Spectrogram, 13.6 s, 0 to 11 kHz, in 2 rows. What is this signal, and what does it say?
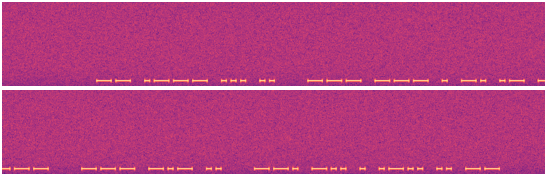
Morse code (Hebrew alphabet), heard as a keyed tone, machine-sent, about 20 wpm, 710 Hz. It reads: מעשי ההונאה הכי גדולים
